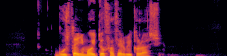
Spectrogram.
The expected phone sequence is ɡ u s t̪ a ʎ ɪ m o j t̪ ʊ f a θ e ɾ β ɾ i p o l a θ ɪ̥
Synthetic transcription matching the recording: ɡ u s t̪ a ʎ ɪ m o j t̪ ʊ f a θ e ɾ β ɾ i k o l a ʃ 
